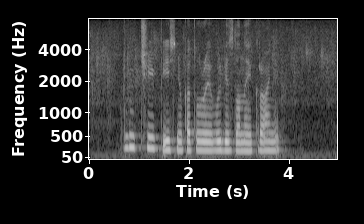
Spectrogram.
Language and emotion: Russian, sad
